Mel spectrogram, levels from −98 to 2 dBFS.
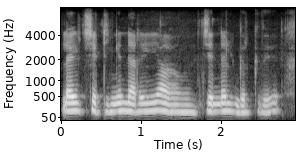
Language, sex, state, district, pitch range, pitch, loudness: Tamil, female, Tamil Nadu, Nilgiris, 150-165 Hz, 160 Hz, -17 LUFS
